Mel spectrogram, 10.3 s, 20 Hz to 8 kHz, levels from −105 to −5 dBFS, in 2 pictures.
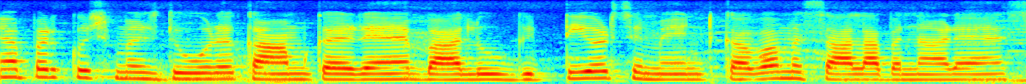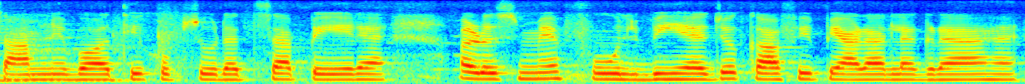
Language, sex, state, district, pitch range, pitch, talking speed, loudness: Hindi, female, Bihar, Araria, 190-215 Hz, 200 Hz, 210 wpm, -22 LUFS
